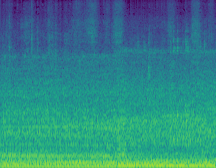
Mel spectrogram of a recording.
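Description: Fishing boat's engine running steadily, a deep drone that gets louder and lower about two seconds in.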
